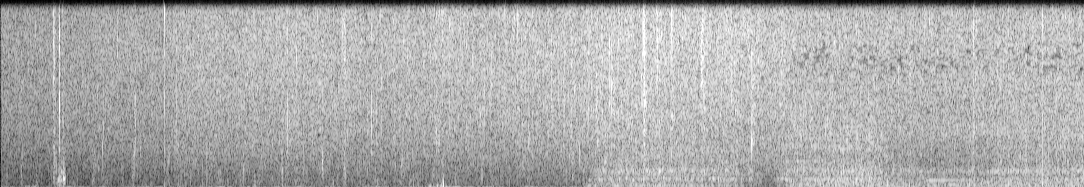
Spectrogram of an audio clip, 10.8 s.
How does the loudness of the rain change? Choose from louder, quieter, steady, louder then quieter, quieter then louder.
louder.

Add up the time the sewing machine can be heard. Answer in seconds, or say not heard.
5 s.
